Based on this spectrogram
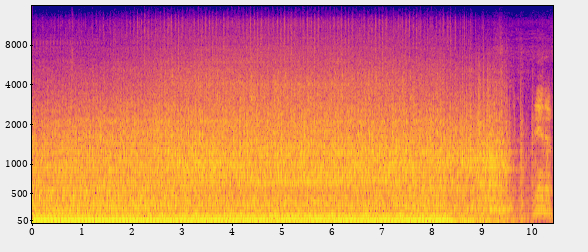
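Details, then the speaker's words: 1980 Peterbilt 359 EXHD with Caterpillar 3408 diesel, left sitting for years, lights right off; deep steady idle clatter with an even beat for about eight seconds before dropping away, running normally. "Wow. Holy shit, fellas. It just lights right off."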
